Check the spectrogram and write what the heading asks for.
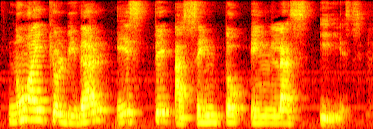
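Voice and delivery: ordinary talk, nothing marked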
